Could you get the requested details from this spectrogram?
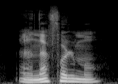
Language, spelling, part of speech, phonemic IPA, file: French, affolement, noun, /a.fɔl.mɑ̃/, Fr-affolement.ogg
- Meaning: 1. panic, terror 2. insanity, craziness, lunacy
